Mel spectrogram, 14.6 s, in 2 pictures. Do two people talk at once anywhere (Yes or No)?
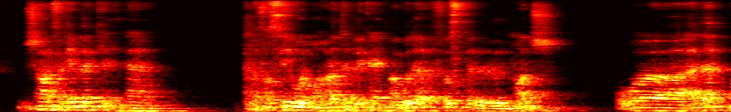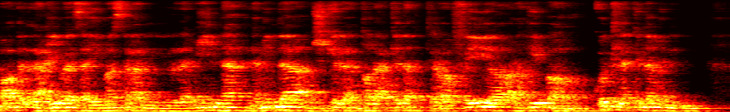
No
